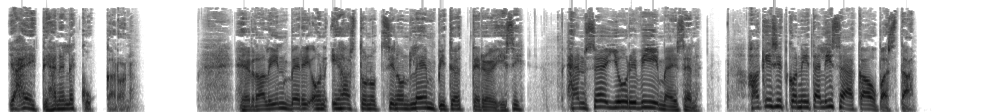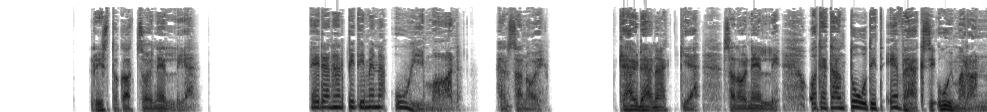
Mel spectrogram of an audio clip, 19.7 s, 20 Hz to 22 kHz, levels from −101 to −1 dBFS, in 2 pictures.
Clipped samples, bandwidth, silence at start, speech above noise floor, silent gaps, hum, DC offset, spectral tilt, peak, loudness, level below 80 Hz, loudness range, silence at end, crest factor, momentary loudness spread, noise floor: under 0.1%; 17 kHz; 0.1 s; over 77 dB; none; none; under 0.1%; -4 dB/octave; 0 dBFS; -13 LUFS; -44 dBFS; 6 LU; 0 s; 14 dB; 10 LU; under -90 dBFS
